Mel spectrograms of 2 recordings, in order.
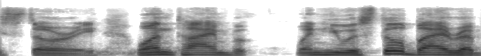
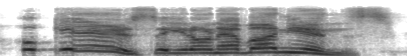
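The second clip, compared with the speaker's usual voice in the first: much higher, louder scoffing; mock dismissive; 13 semitones higher, 6 dB louder than usual. Storyteller voicing a scoffing listener, high and loud.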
